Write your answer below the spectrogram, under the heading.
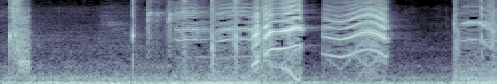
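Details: Ringneck parrot kept as a talking pet, uttering a quick descending then rising tonal squeal, followed by a wavering buzzy harmonic syllable and a brief high note, with soft low hum behind.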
